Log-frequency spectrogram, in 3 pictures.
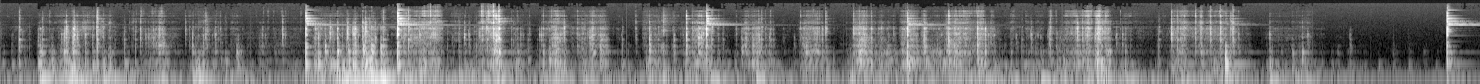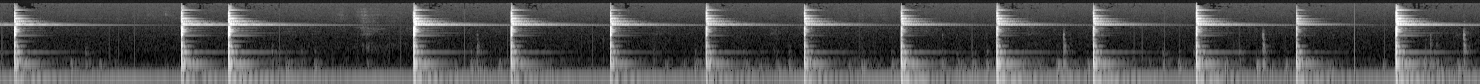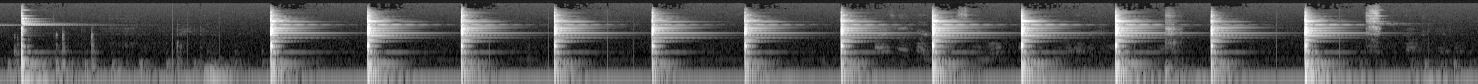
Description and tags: contact floor lamp
hitting a floor lamp with a contact mic attached to it
contact-mic, piezo, struck, metal, ring, ping, metallic, strike, clang, ting, bell, ding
